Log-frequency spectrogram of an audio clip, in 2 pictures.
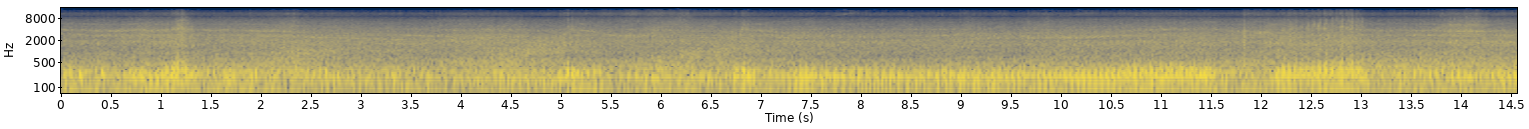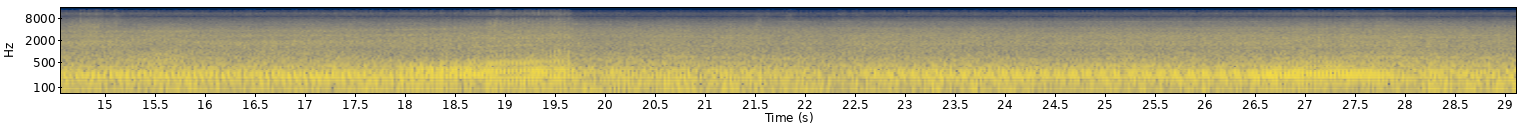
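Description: Triumph Scrambler 900's parallel-twin engine running as the bike is ridden, its pitch rising several times as it accelerates and dropping back between gears.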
